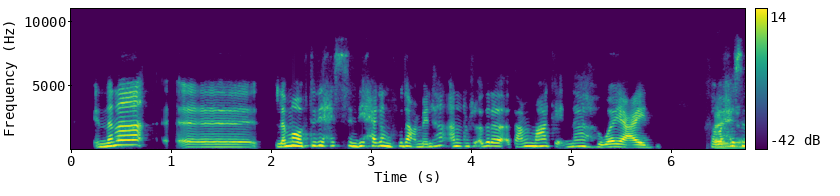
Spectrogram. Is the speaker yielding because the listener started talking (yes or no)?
no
